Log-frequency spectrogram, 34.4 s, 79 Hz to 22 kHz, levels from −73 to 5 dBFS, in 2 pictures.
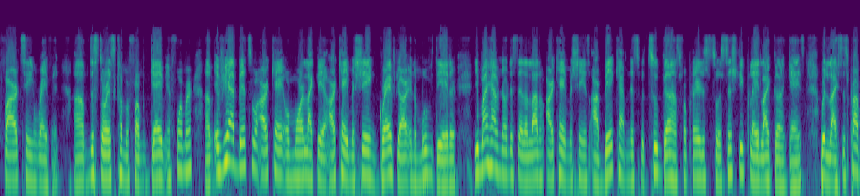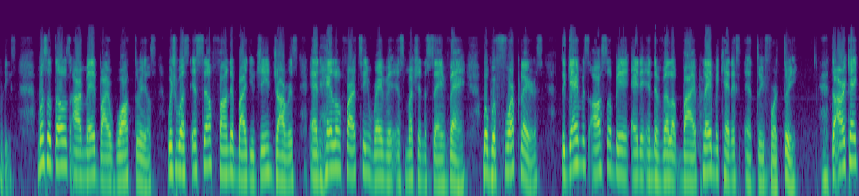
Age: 20-39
